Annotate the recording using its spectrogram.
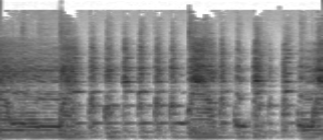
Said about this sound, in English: This is a wah-wah pedal.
